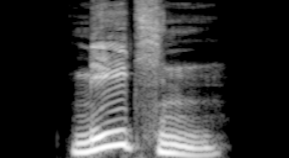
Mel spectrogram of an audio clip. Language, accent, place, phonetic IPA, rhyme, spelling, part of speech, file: German, Germany, Berlin, [ˈmɪlçn̩], -ɪlçn̩, Milchen, noun, De-Milchen.ogg
- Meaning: plural of Milch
